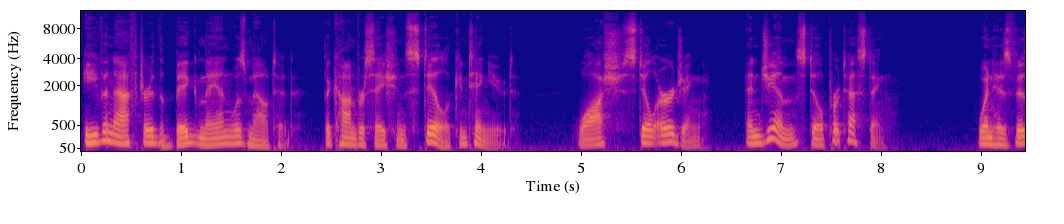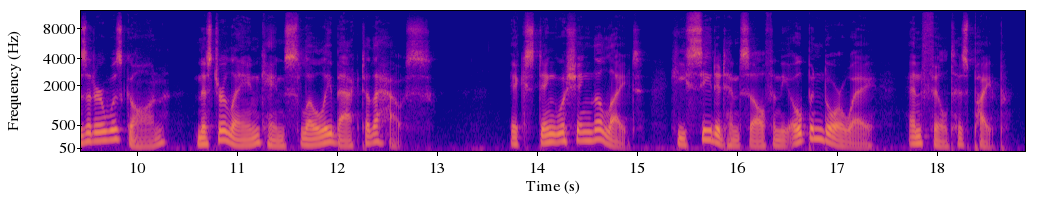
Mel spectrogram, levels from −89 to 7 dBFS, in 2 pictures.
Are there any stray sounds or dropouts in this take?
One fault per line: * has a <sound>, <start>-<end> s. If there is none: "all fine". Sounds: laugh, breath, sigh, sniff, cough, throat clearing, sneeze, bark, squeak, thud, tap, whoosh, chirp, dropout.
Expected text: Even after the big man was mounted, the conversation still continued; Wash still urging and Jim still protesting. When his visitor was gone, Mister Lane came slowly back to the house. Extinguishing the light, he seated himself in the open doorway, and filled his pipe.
all fine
